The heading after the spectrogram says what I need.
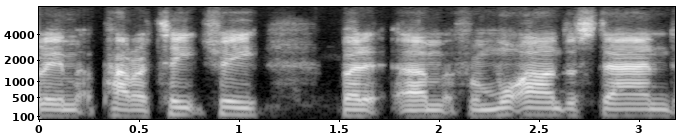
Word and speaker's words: Paratici: But I'm just going to say, for the record, well done to Dele Alli and Paratici, because to get him on board was a massive strategy.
